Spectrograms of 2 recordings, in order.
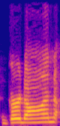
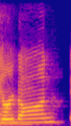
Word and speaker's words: Gurdon: Okay, spell that town. – Gurdon, it's G-U-R-D-O-N. – Gurdon. I say Gurdon.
